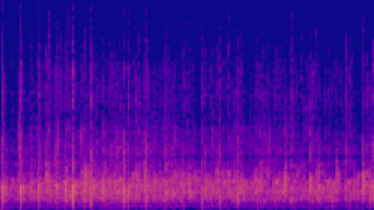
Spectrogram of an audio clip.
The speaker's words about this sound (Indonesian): Silakan duduk letakkan Alkitab saudara berikanlah tepuk tangan bagi Tuhan kita Yesus Kristus.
